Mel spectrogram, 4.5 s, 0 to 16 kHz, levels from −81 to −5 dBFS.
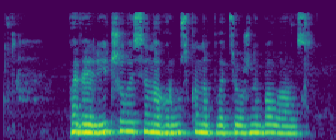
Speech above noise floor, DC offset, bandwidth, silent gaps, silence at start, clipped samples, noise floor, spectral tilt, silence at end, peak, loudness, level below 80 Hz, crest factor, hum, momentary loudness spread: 41 dB; under 0.1%; 11.5 kHz; none; 0.95 s; under 0.1%; -59 dBFS; -5.5 dB/octave; 0.35 s; -4 dBFS; -19 LUFS; -62 dBFS; 16 dB; none; 9 LU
